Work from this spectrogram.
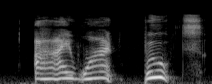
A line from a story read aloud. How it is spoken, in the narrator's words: Ollie shouts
